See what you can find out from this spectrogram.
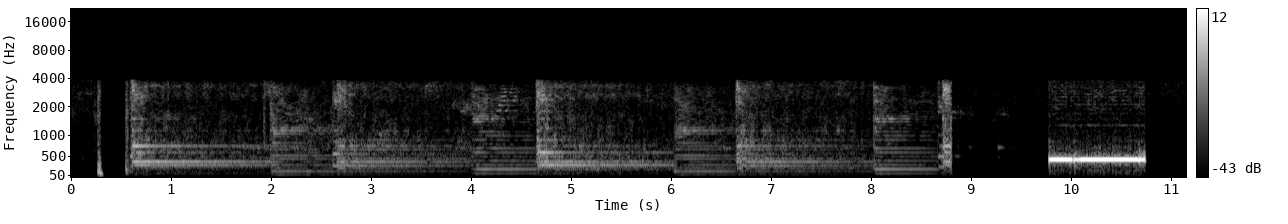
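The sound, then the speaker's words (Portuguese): A telephone line plays a hold melody while a call is being transferred: a loud electronic tune of sustained tones that changes pitch about once a second, then falls silent and ends with one steady beep. “eu vou transferir a ligação”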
